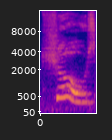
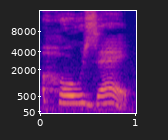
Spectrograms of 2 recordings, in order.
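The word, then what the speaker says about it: José: so he said that joe's is supposed to be pronounced jose and that is correct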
